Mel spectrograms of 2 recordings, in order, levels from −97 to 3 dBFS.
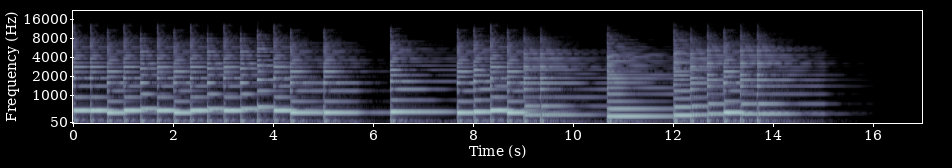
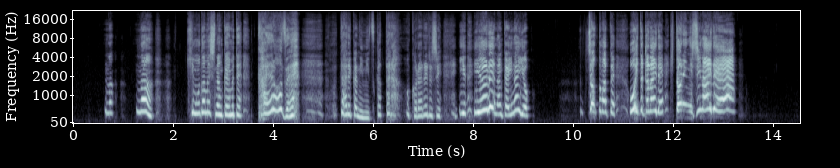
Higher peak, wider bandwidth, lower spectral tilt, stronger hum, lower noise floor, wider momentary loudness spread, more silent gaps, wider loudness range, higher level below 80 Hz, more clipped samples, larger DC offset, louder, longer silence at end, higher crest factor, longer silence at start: second, -16 dBFS vs 0 dBFS; second, 12.5 kHz vs over 20 kHz; first, -4 dB/octave vs -2 dB/octave; neither; about the same, -80 dBFS vs -81 dBFS; about the same, 12 LU vs 14 LU; neither; about the same, 5 LU vs 4 LU; first, -58 dBFS vs -70 dBFS; neither; neither; second, -29 LUFS vs -15 LUFS; first, 1.95 s vs 1.35 s; about the same, 14 dB vs 16 dB; second, 0 s vs 0.65 s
